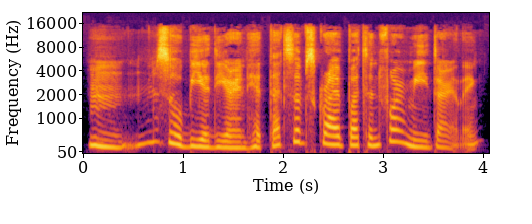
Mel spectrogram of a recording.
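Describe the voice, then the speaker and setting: Female ASMR host. Dark, relaxed tone, unhurried, hushed and teasing delivery. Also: mid-range voice, no echo, clean studio sound. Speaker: channel host. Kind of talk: ASMR-style scripted channel intro.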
